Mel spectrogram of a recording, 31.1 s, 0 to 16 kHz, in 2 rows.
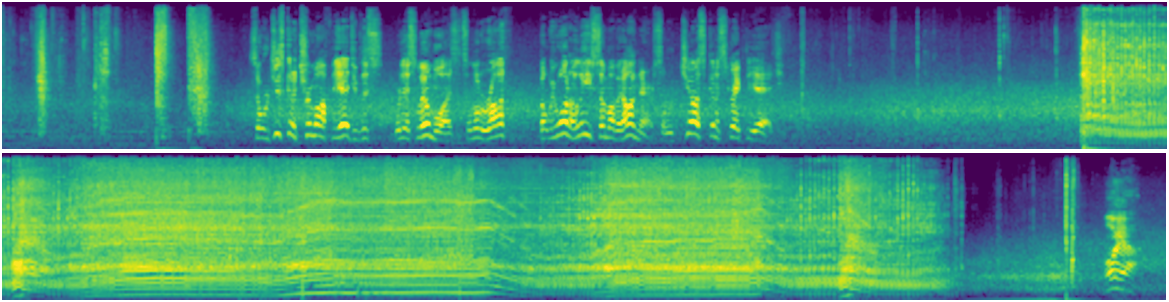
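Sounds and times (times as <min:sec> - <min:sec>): chainsaw cutting log: 0:14.4 - 0:28.4.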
